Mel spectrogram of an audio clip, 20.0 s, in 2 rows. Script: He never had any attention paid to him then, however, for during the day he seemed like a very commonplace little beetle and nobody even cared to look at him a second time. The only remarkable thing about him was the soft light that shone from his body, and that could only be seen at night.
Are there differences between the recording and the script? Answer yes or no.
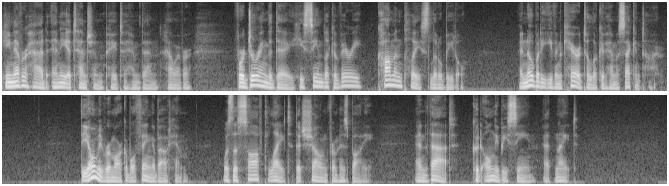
no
